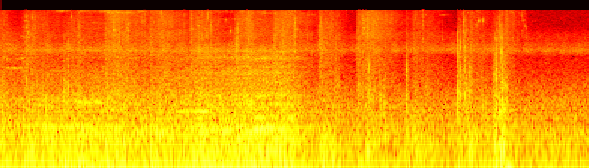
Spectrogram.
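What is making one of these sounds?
Footsteps scuff steadily over rocky ground.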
